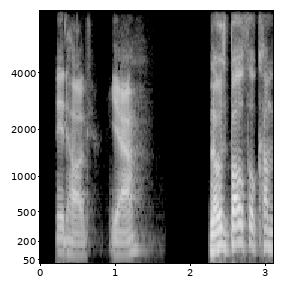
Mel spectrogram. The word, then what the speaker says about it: Nidhogg: Eye of Nihidog, if I'm pronouncing that right. Correct me if I'm wrong on that, Chief, from Final Fantasy. That comes back. Who? Sorry. It is Eye of Needhog. Nidhogg.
